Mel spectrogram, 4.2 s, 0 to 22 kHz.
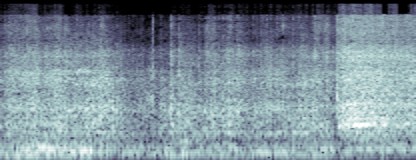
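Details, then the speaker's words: Tyco Turbo Outlaw #9 RC car, 49 MHz, original electronics: harsh, uneven gritty crunching over the little motor, louder near the end; transmission gears are chewed up, left unrepaired for lack of correct replacement gears. "So it's just gonna have to stay crunchy like that. But I want to do a video anyway, just to show you, just to show how bad the transmission on it is."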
